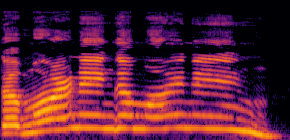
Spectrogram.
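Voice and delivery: very high voice, speaking through a mouthful. Greeting the audience while eating a cookie: talking with a cookie in mouth. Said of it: "I have a cookie in my mouth".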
